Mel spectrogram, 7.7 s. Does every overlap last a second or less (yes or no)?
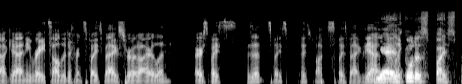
yes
